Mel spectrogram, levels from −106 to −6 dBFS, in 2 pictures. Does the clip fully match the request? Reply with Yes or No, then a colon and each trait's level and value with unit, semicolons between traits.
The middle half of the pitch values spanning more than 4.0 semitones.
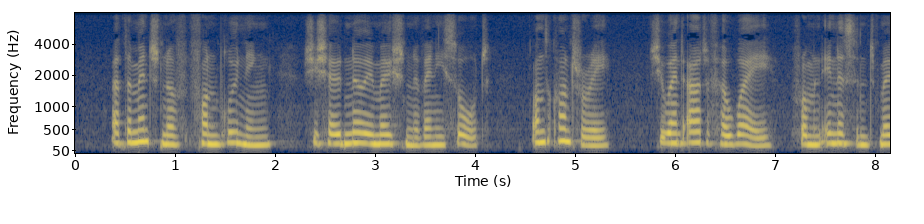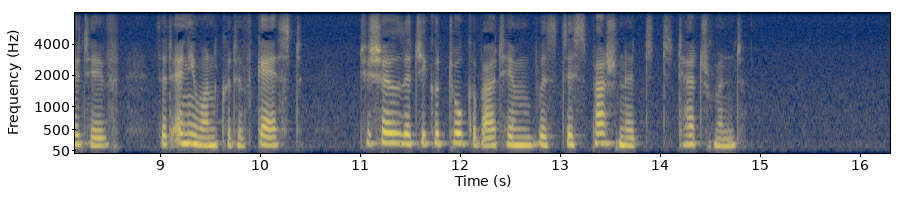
No: average, 3.1 semitones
